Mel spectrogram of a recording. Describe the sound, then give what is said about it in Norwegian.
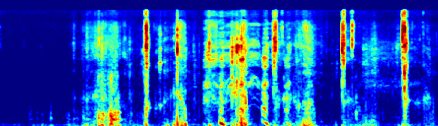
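Biting and chewing a kakemann pastry: crisp crunches and sharp cracks mixed with moist chewing, irregular and fairly faint, with no talk. “Det var lyden av en nydelig kakemann,”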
